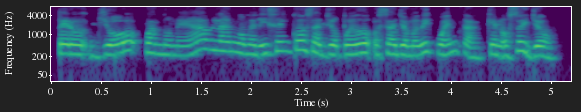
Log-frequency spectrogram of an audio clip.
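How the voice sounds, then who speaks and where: A woman's voice: fairly high pitch, moderate pace, warm tone. A woman with a Puerto Rican Spanish accent, sharing her experience on a video call in a chatty way, repeating words and fillers. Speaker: study group participant.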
